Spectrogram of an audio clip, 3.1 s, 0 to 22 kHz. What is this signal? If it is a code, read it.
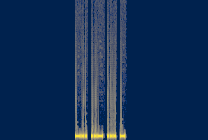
Morse code, heard as a keyed tone, about 47 wpm, 700 Hz. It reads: DUST
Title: Four Letter Words - 50wpm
